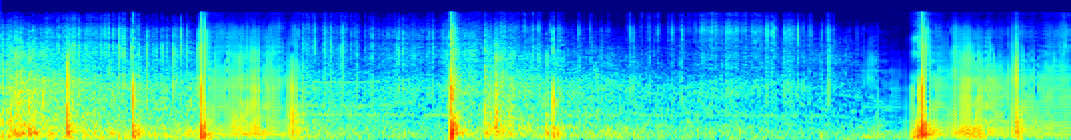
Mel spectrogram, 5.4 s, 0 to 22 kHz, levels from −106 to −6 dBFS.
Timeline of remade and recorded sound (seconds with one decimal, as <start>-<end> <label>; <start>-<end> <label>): 0.0-1.0 recorded; 1.0-1.5 remade; 1.5-4.3 recorded; 4.3-5.4 remade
